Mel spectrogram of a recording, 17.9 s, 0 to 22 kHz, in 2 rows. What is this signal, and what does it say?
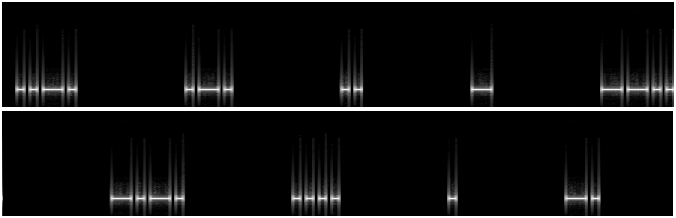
Morse code, heard as a keyed tone, about 14 wpm, spaced as for 5 wpm, 680 Hz. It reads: FRITZCHEN
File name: Morsekurs / Witze / Witz 21. September 2021, 25 F70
